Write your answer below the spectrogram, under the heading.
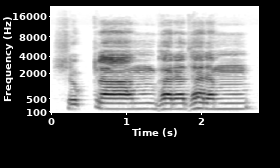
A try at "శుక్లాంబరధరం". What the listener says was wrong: దాకు జట ఉంది కనుక ధరం అనాలి. మొదటిదాగా ద ధ ధ జట.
